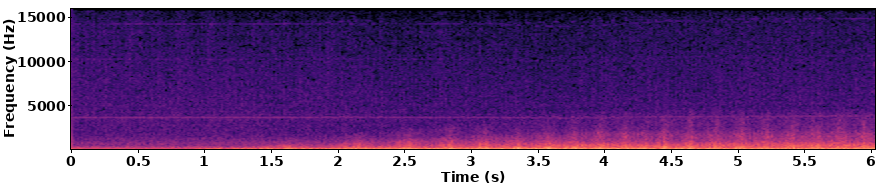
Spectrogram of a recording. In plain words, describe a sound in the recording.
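A helicopter engine roars and its rotor whirs steadily.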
